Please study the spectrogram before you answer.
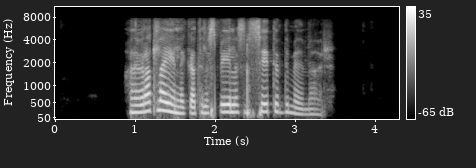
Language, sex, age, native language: Icelandic, female, 40-49, Icelandic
